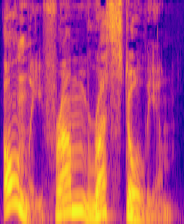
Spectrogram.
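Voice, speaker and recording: A man reading a scripted commercial voice-over as an announcer, with a husky voice. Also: on the high side, wildly swooping pitch, a little slow, no echo, studio quality. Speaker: advert announcer.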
